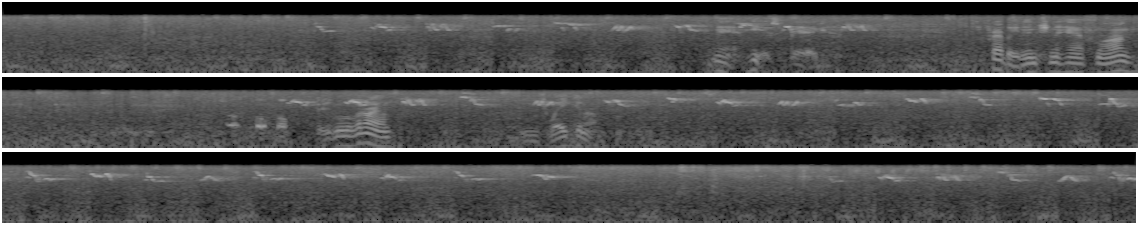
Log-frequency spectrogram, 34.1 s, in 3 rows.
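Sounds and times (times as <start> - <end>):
small bird chirping: 0.0 - 34.0.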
